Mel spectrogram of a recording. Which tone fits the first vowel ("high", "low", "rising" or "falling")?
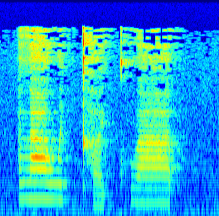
high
